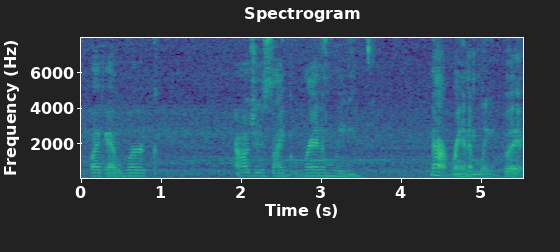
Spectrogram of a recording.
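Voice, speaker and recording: Soft-spoken woman in a room with audible echo and noticeable background noise. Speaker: beauty vlogger. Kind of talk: casual chat. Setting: bedroom.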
